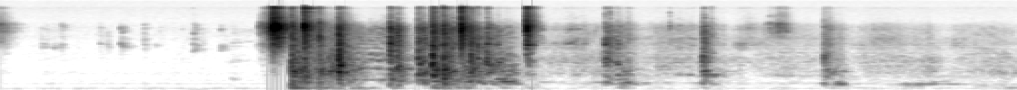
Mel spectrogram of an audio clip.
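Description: Beyblade Burst spinning tops launched into a plastic stadium: a loud burst of dense rattling and clattering about two seconds in as they land and collide, then separate knocks as they spin and strike each other and the stadium wall.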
